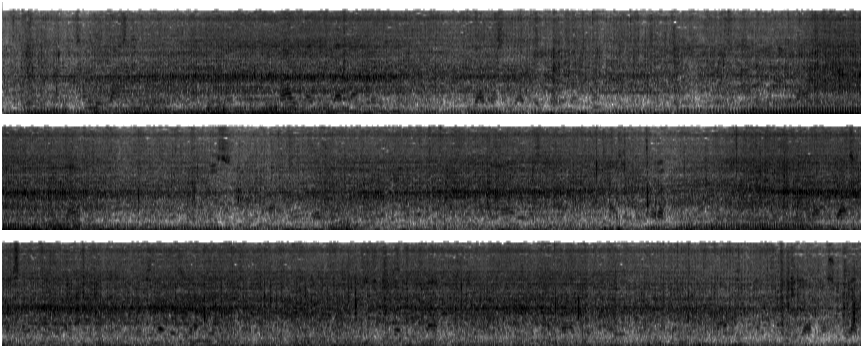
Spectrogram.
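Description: Motorbike riding along a road, its engine and road noise running steadily, with wind buffeting the phone's microphone in loud low swells a few times.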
